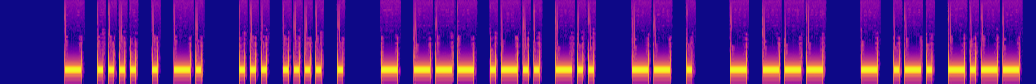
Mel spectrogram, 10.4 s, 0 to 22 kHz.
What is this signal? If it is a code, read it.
Morse code, heard as a keyed tone, about 22 wpm, 700 Hz. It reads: THEN SHE TOLD ME TO TRY
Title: Sentences from Top 400 Words 22wpm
